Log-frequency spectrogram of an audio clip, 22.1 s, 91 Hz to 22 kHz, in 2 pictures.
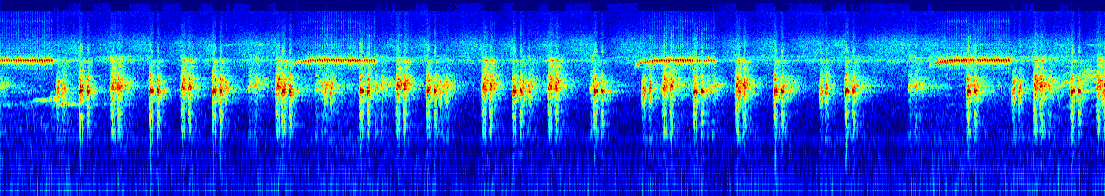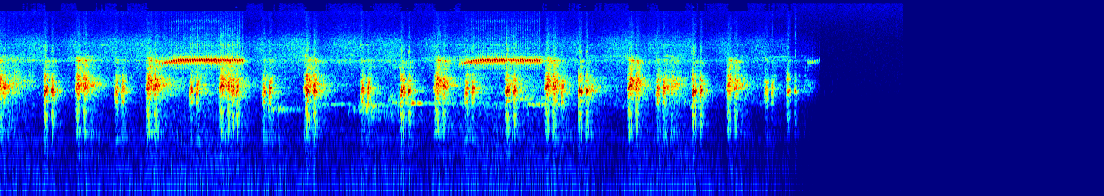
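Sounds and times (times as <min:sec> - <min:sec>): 
white-lipped tree frog Litoria infrafrenata giving rasping notes: 0:00.0 - 0:08.7, 0:09.3 - 0:19.3
thin high whine: 0:00.0 - 0:20.1.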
